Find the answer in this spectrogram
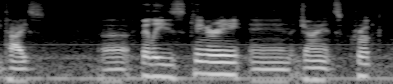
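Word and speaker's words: Thaiss: I mean, it's like T-H-A-I-S-S. I've called it Thais Thais, but people are telling me Tice.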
